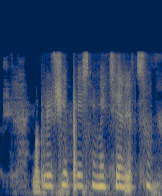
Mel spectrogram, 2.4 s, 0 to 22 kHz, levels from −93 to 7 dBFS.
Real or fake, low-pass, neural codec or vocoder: fake; 7.2 kHz; codec, 16 kHz in and 24 kHz out, 0.6 kbps, FireRedTTS-2 codec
